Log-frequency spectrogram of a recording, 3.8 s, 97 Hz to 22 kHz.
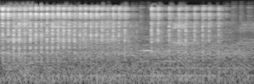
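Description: Rapid burst of gunfire caught on a bystander's phone at night, a fast string of sharp cracks about 0.1 s apart, loud at first then thinning and fading over a few seconds with a brief pause midway.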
